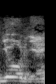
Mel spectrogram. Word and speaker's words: Georgia: de Argentina que dicen Georgia No no es Georgia es Georgia así se pronuncia en el idioma original Georgia es un estado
